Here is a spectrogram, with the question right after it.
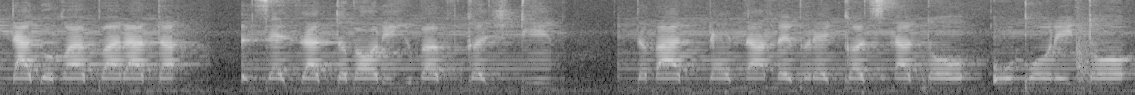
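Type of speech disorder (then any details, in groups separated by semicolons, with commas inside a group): Electrolarynx speech; electrolarynx user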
